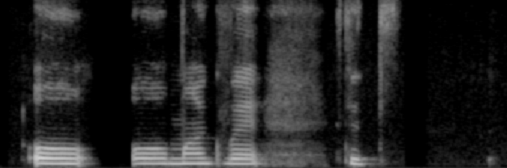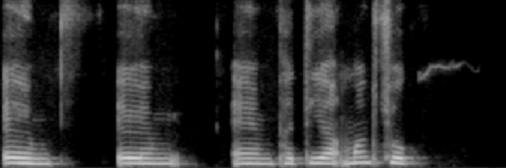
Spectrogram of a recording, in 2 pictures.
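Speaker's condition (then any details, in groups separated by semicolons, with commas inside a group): Stuttering; consulted a professor about own stuttering five years ago; stutters normally, much more at work and when anxious, very little when alone and relaxed; repeated sounds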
